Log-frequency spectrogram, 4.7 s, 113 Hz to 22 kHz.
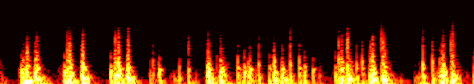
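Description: A thin plastic polymer £20 banknote, held in both hands, is tapped and scratched with long nails. The result is a rapid, uneven series of short, dry taps and crinkly scrapes, each with a soft low thump and a bright crackle on top, fading almost at once.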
